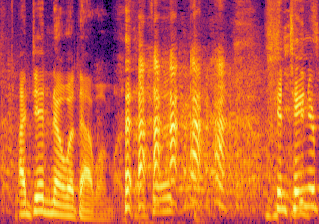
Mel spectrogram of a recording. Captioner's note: laughter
